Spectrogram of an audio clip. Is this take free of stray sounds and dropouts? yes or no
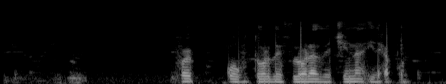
yes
